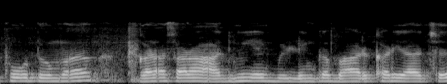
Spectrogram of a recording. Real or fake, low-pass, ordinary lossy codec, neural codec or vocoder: fake; 7.2 kHz; none; vocoder, 22.05 kHz, 80 mel bands, HiFi-GAN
